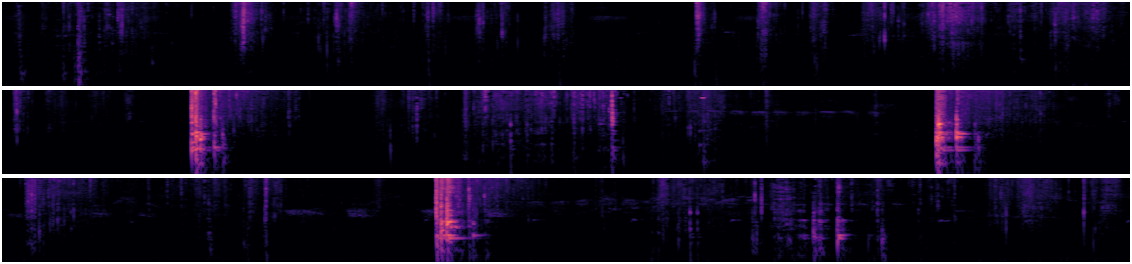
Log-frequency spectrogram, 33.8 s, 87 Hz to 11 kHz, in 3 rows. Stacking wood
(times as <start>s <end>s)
13.2s 13.6s, 20.6s 21.3s, 26.9s 27.6s, 30.0s 31.5s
